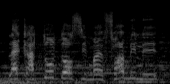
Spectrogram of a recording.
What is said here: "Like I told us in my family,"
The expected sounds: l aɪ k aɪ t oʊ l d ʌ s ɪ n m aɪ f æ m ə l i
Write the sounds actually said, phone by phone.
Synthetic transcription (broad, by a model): l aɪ k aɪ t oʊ d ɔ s ɪ n m aɪ f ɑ m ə l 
